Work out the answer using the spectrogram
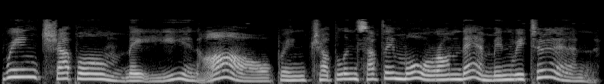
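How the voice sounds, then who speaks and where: A woman voicing a savage, rough man, a mocking villain who drawls his threats in an audiobook. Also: on the high side, big pitch swings, slow, darkish tone, no room sound, full character voice. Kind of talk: dramatised audiobook reading.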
